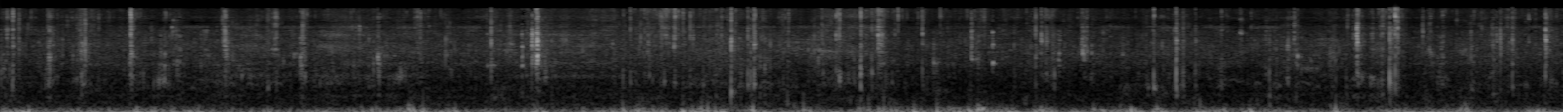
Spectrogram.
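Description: Close-up chewing and lip-smacking of a person eating with her mouth near the microphone: many small, irregular wet clicks over a low rumble.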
